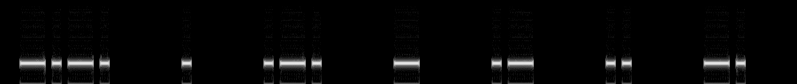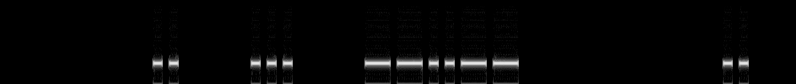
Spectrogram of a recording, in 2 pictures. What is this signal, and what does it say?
Morse code, heard as a keyed tone, about 15 wpm, spaced as for 8 wpm, 1000 Hz. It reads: CERTAIN IS, I
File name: qotdfiles / 8wpm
